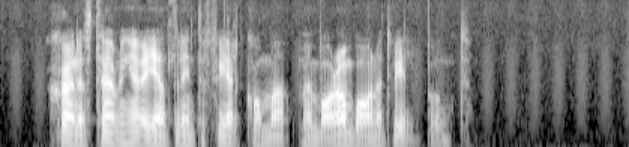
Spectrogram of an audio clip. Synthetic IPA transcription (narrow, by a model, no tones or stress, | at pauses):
ɧøːnɛːst̪ʰɛːvlɪŋaɾɛ̰jɛnt̪lɪɡənɪnt̪əfeːlkʰɔmːamɛnbɑːɾaɔmbɑːɳət̪vɪlpʰɵŋk̚t̪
